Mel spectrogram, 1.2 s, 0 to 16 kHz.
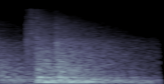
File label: people; Mafie 1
